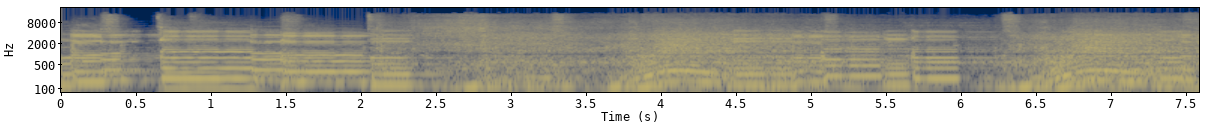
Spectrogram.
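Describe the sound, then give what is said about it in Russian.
Several cars in a parking lot start up and rev, shuddering slightly, their pitch rising and falling in repeated sweeps, loud, with a steady rumbling idle underneath and no voices. “И сейчас же машины на стоянке зафырчали, слегка вздрагивая.”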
